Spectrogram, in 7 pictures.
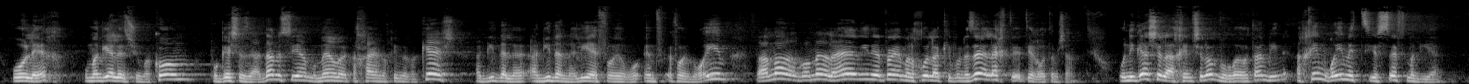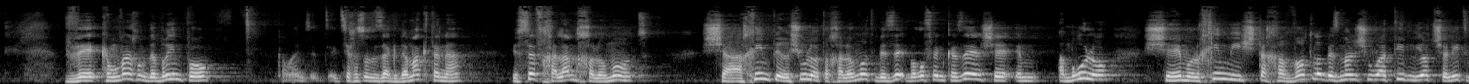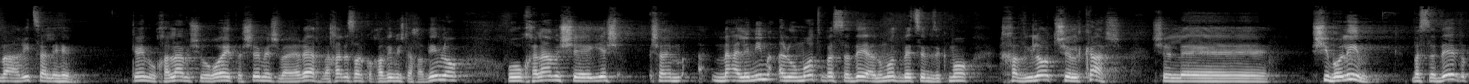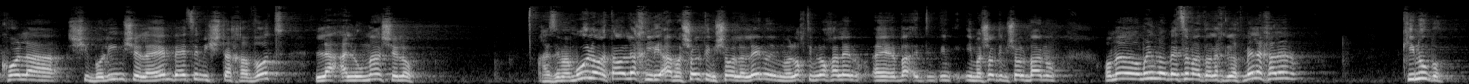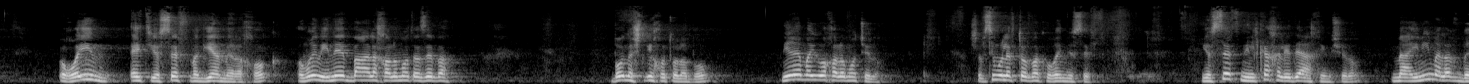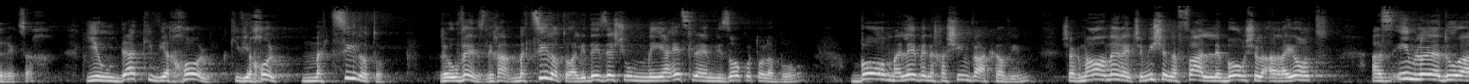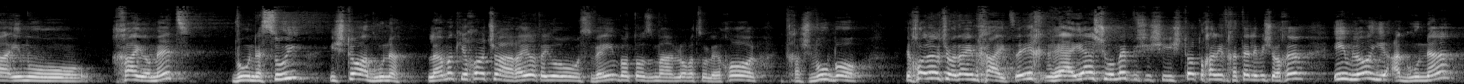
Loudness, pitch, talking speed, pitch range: -16 LUFS, 185 Hz, 155 wpm, 160-220 Hz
